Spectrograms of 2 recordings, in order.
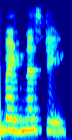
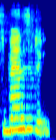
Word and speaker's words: Wednesday: Most of you pronounce this word as badness day. It's not badness day. It's Wednesday.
